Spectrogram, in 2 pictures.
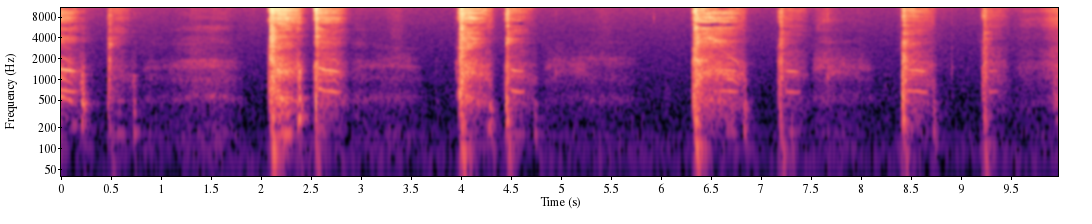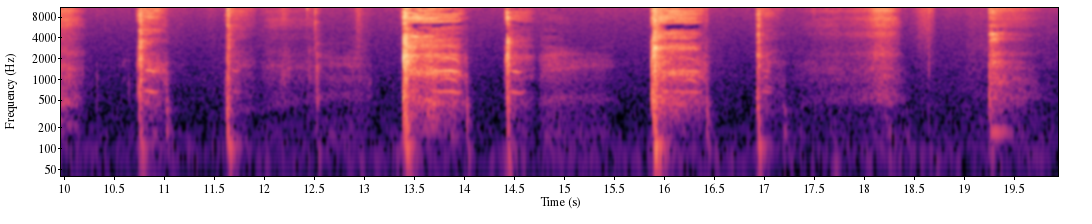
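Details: Roughly a dozen short, fairly soft coughs and throat-clearing bursts over twenty seconds in a quiet room at midnight.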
